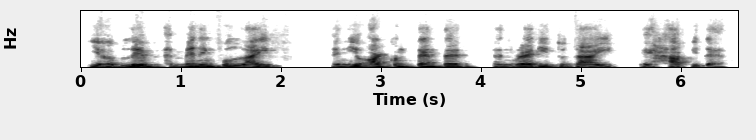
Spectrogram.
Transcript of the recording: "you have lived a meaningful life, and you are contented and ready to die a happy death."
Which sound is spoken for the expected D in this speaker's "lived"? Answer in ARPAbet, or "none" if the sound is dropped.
D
